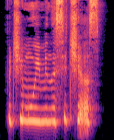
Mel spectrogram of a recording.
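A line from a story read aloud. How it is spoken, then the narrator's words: Tearful question. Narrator (Russian): сквозь слезы спросила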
